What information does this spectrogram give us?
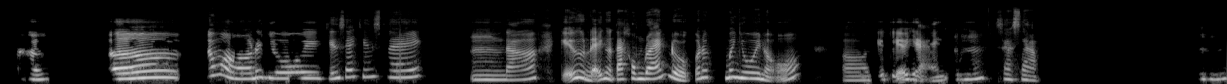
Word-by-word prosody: À 435 - -9
ha. 230 - +1 0.7
Ờ. 250 - +7 0.9
Đúng 415 +3 0
rồi, 260 -5 +3
nó 315 - +2
vui, 280 0 -1
chính 280 +3 -1
xác, 340 +2 -3
chính 350 +1 -7
xác. 325 +4 -3 0.5
Ừm, 215 0 -3
đó, 220 +8 -2 0.2
kiểu, 305 -1 +2
để 225 - +2
người 265 -4 +1
ta 235 +1 +3
không 260 +1 0
đoán 260 +7 +3
được 220 -10 +2
cái 270 - -2
đó - - 0 0.2
mới 325 +3 +1
vui 275 -3 +3
nữa. 270 - -3 0.4
Ờ, 190 0 -10
kiểu, 220 - -11
kiểu - - +1
dạng 165 +2 -3
ừm 225 0 -14
hứm, 275 +3 -3
sao 240 -2 -7
sao? 215 -5 -6 1.6
Ừm 245 -1 -10
hứm. 235 +3 -6
260 Hz, 170 wpm, -21 LUFS, 225-300 Hz, 1.6 s, Ờ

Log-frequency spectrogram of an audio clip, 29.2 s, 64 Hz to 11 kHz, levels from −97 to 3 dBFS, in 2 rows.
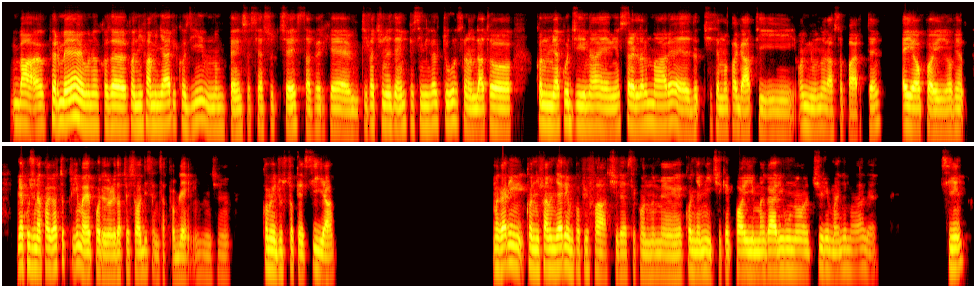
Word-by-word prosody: Bah, 130 -3 +3
uhm, 125 - -6
per 150 -3 +3
me 145 +3 +7
una 125 -1 +1
cosa 120 -1 +5
con 120 +1 -1
i 125 - 0
familiari 125 0 +2
così 125 +4 -3
non 115 -3 -4
penso 110 +1 -2
sia 115 0 -5
successa, 115 0 -2
perché 110 -2 -1
ti 120 - -10
faccio 125 +1 -3
un 125 - +3
esempio 125 +1 -1
simile 125 +1 -2
al 135 0 -4
tuo: 135 +1 -1
sono 125 -3 -3
andato 110 0 +3 0.3
con 130 -1 0
mia 120 -1 +3
cugina 120 -2 0
e 115 -1 +1
mia 115 +1 -1
sorella 125 0 +3
al 130 - -1
mare 125 -3 +2
e - - -2
d 115 - -7
ci 120 - -16
siamo 110 -1 -4
pagati 100 -3 -2
ognuno 115 -1 -3
la 105 -1 -1
sua 100 - -12
parte 115 +7 -3 0.2
e - - +4
io 115 -1 +5
poi 105 -1 +2
ovvia 110 +1 -2 0.4
mia 135 - +5
cugina 130 -3 +1
ha - - -3
pagato 135 +3 +1
prima 130 -2 -1
e 115 - +3
poi - - +1
io - - 0
le 105 - +1
ho - - +1
ridato 110 +1 -2
i 115 - -5
soldi 115 0 -2
senza 105 -3 -13
problemi, 95 +1 -5
mhmm, 105 -2 -15
cioè, 100 0 -17 0.4
come 120 -2 +2
è - - +1
giusto 115 0 -5
che 105 - -2
sia. 105 -1 0 2.4
Magari 135 +2 +3
con 130 -2 0
i 120 - +1
familiari 130 +1 +4
è - - +5
un 125 - 0
po' 120 - -6
più 120 0 -8
facile 110 -1 -3
secondo 110 0 -7
me, 105 -1 -3
è 105 - -9
con 120 - -1
gli 115 - 0
amici 115 0 -3
che 115 +1 -5
poi 115 -1 +2
magari 115 +1 +2
uno 120 -2 -2
ci 120 +3 -7
rimani 120 -1 -4
male. 120 -2 -11 0.9
Sì. 130 +4 -3
115 Hz, 185 wpm, -24 LUFS, 110-125 Hz, 2.4 s, me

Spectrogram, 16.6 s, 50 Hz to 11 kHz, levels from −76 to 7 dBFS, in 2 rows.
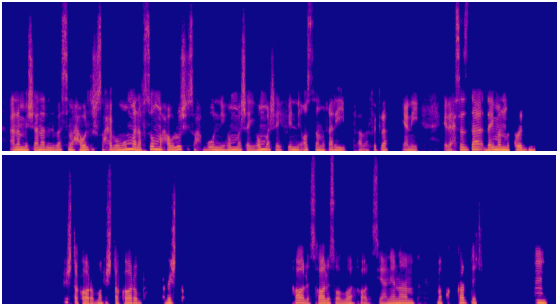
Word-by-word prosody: أنا 180 +2 +4
مش 165 -2 +3
أنا 175 +1 +3
اللي 160 -3 -1
بس 165 +3 -3
ما 160 - +2
حاولتش 170 +3 +1
اصاحبهم، 160 -1 0
هم 205 +3 +7
نفسهم 200 +3 +3
ما 185 - +4
حاولوش 175 +7 +1
يصاحبوني، 170 -4 -2
هم 170 +3 +2
ش 160 - 0
هم 170 +6 +2
شايفينني 170 +3 -2
أصلًا 165 -4 -2
غريب، 150 -1 -1 0.2
فاهمة - - -8
الفكرة، 150 +2 -4 0.2
يعني 135 +1 -2 0.4
الإحساس 185 -1 0
ده 195 +3 +2
دايمًا 180 +3 +5
مطاردني. 155 -3 +3 1.2
ما - - -57
فيش 220 -2 -2
تقارب 140 -8 +1
ما 145 - +1
فيش - - 0
تقارب 165 +1 +1 0.4
ما 170 - +4
فيش 170 - +4
ت - - -58 1.7
خالص، 175 -5 +1
خالص، 170 -2 +2
والله 150 0 -1
خالص، 145 +1 -9
يعني 150 +1 -2
أنا 155 -1 +2 0.4
ما 150 - 0
فكّرتش 175 - -3 0.8
إمم. 175 -2 +5
165 Hz, 160 wpm, -25 LUFS, 150-180 Hz, 1.7 s, هم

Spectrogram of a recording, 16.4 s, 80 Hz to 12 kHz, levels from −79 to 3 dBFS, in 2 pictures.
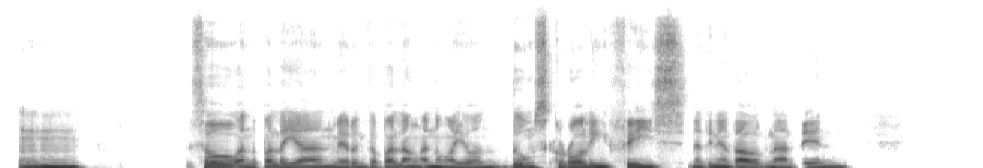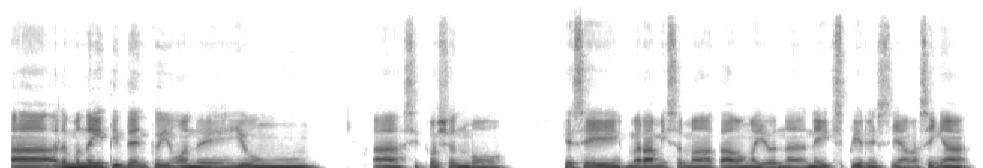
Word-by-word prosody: Mm. 105 -4 +3 0.9
So 135 -1 0
ano 135 +1 -2
pala 130 -3 -2
yan, 115 +1 -1
meron 115 0 -1
ka 115 0 -6
palang 110 -1 -2
ano 100 -1 0
ngayon, 95 -1 -4
doomscrolling 110 -2 0
phase 100 0 -2
na 110 - -3
tinatawag 100 -2 0
natin. 95 +2 -4 1.2
Ah, 125 0 +4
alam 160 +3 +5
mo 160 - +8
naiintindihan 155 -4 +3
ko 130 - -2
yung 130 -1 -1
ano 105 -2 +3
eh, 95 -1 0
yung, 105 0 +2 0.9
ah, 105 -1 +1
sitwasyon 110 0 -3
mo. 90 +1 -2 0.5
Kasi, 110 -3 +1
marami 125 +3 +1
sa 120 - -10
mga 115 -2 -1
tao 105 -1 +1
ngayon 100 -3 -1
na, 95 -1 -3
na-experience 105 0 -2
'yan, 100 -4 -3
kasi 140 +5 -3
nga 105 -3 +2
105 Hz, 140 wpm, -24 LUFS, 100-115 Hz, 1.2 s, mo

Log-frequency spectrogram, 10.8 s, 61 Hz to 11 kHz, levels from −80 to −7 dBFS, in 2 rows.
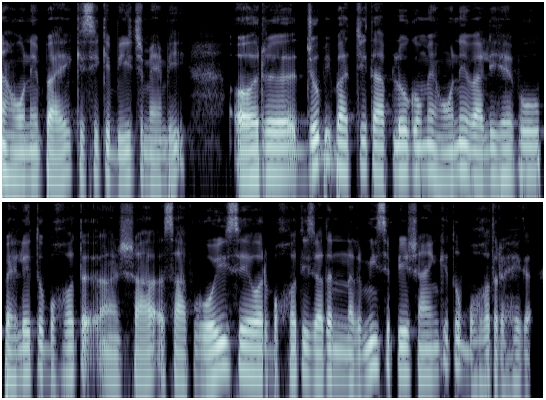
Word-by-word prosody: होने 105 +1 0
पाए 105 +2 +3
किसी 110 +1 0
के 110 - -2
बीच 105 +1 -2
में 95 -1 -4
भी। 100 +4 -5 0.6
और 110 +2 +6 0.4
जो 135 +3 +6
भी 165 - -4
बातचीत 130 0 0
आप 120 0 +1
लोगों 120 -1 +2
में 120 0 0
होने 110 +3 0
वाली 105 0 +1
है 110 0 0
वो 120 0 +1
पहले 110 +2 +1
तो 120 +1 -4
बहुत 115 +2 -4
अ, 100 0 -2
स - - -3 0.4
साफ़गोई 105 +4 +2
से 125 -1 +2
और 110 -1 +2
बहुत 110 +2 -4
ही - - 0
ज़्यादा 110 +1 +1
नरमी 105 +5 -2
से - - 0
पेश 115 -1 0
आएँगे 110 +1 -4
तो - - -2
बहुत 95 +3 -4
रहेगा। 90 +2 -7
110 Hz, 200 wpm, -27 LUFS, 105-115 Hz, 0.6 s, और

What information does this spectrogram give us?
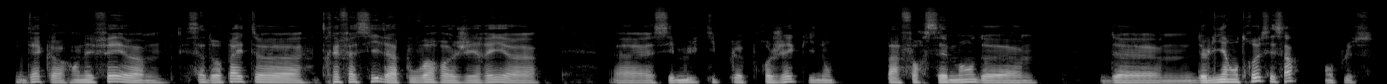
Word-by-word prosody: D'accord. 100 -3 -3
En 100 0 -1
effet, 105 +7 +2
hem, 95 -7 +1 0.2
ça 105 - -5
doit 105 +1 +2
pas 130 +5 +3
être, 125 -2 -3
heu, 100 -3 +3 0.2
très 120 +1 -1
facile 120 +4 -1
à 100 -2 +5
pouvoir, 100 0 +1
heu, 90 -1 +2
gérer, 95 +4 0
heu 90 -2 0 0.8
heu, 85 0 -3
ces 85 +4 -3
multiples 100 +1 -3
projets 105 +8 -1
qui 100 -6 -7
n'ont 95 0 -3 0.5
pas 100 -1 +1
forcément 105 +3 +1
de 90 -3 +2
mmh, 85 0 -7 0.6
de 85 -1 +1
mmh, 80 0 -6
de 95 +3 +5
liens 105 +4 +5
entre 115 +7 +3
eux, 170 - +4
c'est 130 -7 -2
ça? 145 +8 0 0.2
En 90 0 -5
plus. 90 -1 -11
100 Hz, 155 wpm, -27 LUFS, 90-110 Hz, 0.8 s, à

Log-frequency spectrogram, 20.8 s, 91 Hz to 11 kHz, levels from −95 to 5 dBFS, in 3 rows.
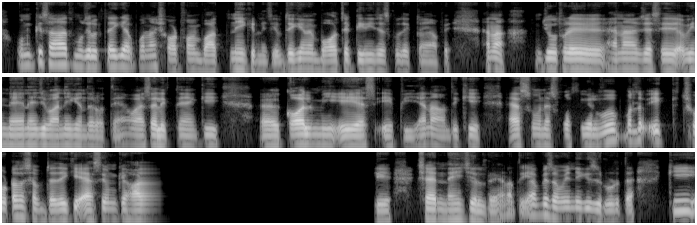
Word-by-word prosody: उनके 160 +4 -4
साथ 165 -2 +6
मुझे 145 -1 -3
लगता 140 +1 0
है 145 - +4
कि 150 - +1
आपको 140 0 0
ना 150 - -3
शॉर्ट 120 -5 -2
फॉर्म 120 -1 -3
में 115 - -10
बात 105 -1 +3
नहीं 120 -1 0
करनी 100 0 -5
चाहिए। 100 0 -7
देखिए, 120 +2 +1
मैं 120 -1 -2
बहुत 110 +1 +1
से 120 - 0
टीनेजर्स 110 -1 -3
को 110 - -10
देखता 105 0 -7
हूँ - - -6
यहाँ 100 -1 -7
पे, - - -10 0.4
है - - +2
ना? - - +6 0.3
जो 125 +1 +1
थोड़े 120 -1 +7 0.3
है 115 - -2
ना, 120 0 +2
जैसे 115 0 +1
अभी 120 0 +1
नए-नए 115 0 0
जवानी 115 0 +1
के 110 - -1
अंदर 105 -1 -4
होते 100 - -8
हैं, - - -8
वो 115 -1 -2
ऐसा 110 +1 +2
लिखते 110 +1 0
हैं 110 -1 -3
कि 115 0 -4 0.4
अ, 110 0 +2
कॉल 120 +1 +8
मी 115 -1 -3 0.2
एएसएपी, 110 -2 0
है 115 +2 -2
ना? 110 -4 -1
देखिए 105 0 -4 0.3
ऐज़ 110 - +5
सून 115 -1 -4
ऐज़ 110 - -5
पॉसिबल। 115 +1 -3
वो 155 +1 +3
मतलब 150 - -1
एक - - -31 0.2
छोटा-सा 145 +3 +1
शब्द 115 -2 -5
है, 110 - +3
देखिए 115 0 +2
ऐसे 115 +3 -1
उनके 120 -1 -4
हा 110 0 +5 2.4
ये 110 0 -1 0.3
शायद 120 -1 +7
नहीं 115 0 -2
चल 110 -1 0
रहे 105 0 -4
है - - -6
ना, - - -3
तो - - -9
यहाँ - - +1
पे 165 - +1
समझने 130 -1 -1
की 125 - -3
ज़रूरत 115 -1 -4
है - - 0 0.4
कि 210 0 -1
115 Hz, 230 wpm, -24 LUFS, 110-120 Hz, 2.4 s, कॉल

